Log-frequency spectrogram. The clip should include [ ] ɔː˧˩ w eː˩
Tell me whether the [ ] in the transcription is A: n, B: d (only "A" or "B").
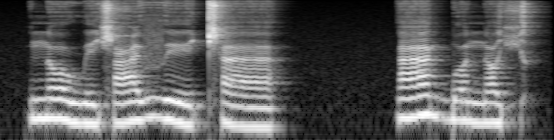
A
